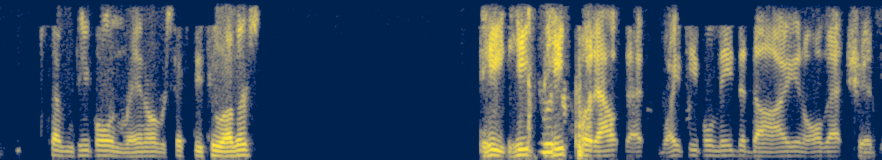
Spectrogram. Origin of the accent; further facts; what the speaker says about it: Irvington, New Jersey, United States; I grew up in Irvington as a white kid. I was one of four white kids out of 1,700 kids.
